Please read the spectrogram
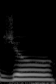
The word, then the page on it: yoo: Mixtec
